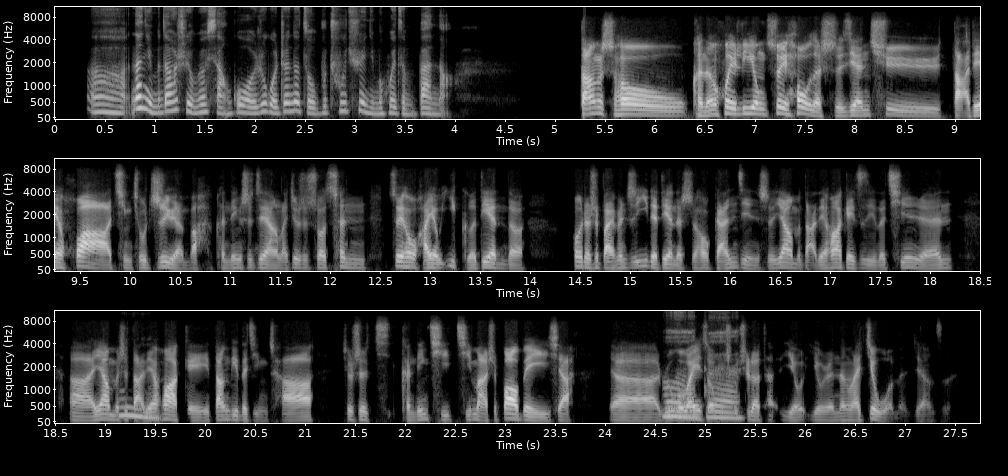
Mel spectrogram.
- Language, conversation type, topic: Chinese, podcast, 你最难忘的一次迷路经历是什么？
- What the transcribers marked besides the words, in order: none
